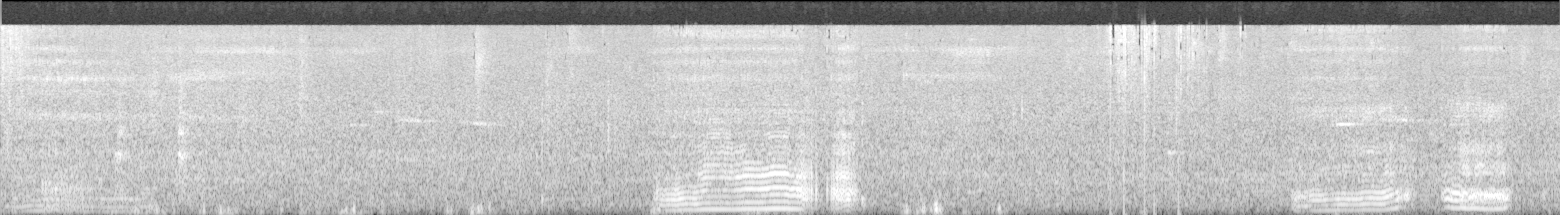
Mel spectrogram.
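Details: A bulldog at a nursery: repeated buzzy, vibrating snoring breaths several seconds apart over loud background hiss; snoring.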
